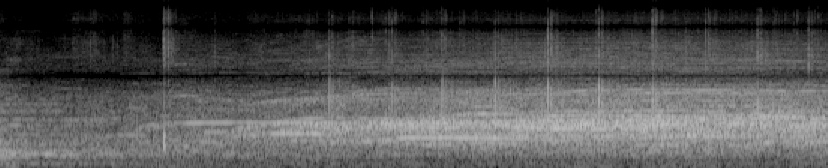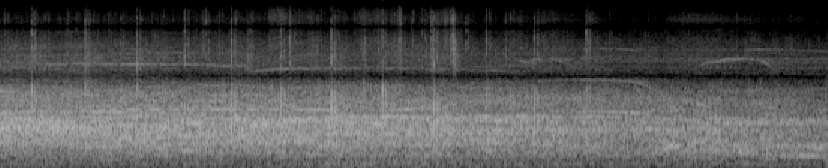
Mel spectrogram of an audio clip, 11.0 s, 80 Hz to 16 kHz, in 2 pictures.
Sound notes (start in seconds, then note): 1.2 attendees cheering; 1.8 attendees applauding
